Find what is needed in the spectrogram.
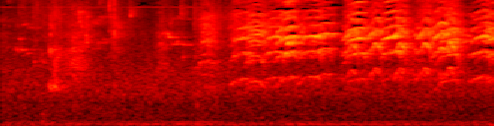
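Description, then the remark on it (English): Harsh, squealing myna bird alarm calls ring out repeatedly outdoors in Melbourne, Australia, growing busier and louder in the second half over a low rumbling background; the birds are calling because something is sneaking around. “So that's called a minor bird.”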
